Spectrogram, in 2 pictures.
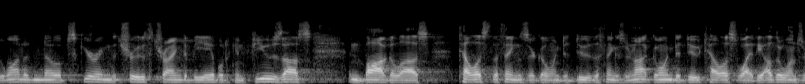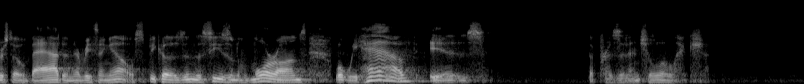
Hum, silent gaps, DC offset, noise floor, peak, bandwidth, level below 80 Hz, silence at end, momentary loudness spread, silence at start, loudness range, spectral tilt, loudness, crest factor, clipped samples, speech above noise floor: none; none; under 0.1%; -68 dBFS; -4 dBFS; 7.6 kHz; -58 dBFS; 1 s; 14 LU; 0 s; 8 LU; -7.5 dB/octave; -23 LUFS; 20 dB; under 0.1%; 46 dB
